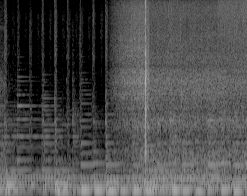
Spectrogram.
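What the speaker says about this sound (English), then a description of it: "Onions have glazed a bit. They're now starting to brown" Onions sautéing and starting to brown in a pan while cooking in a camper van in the Mojave Desert, a soft close sizzle with stirring scrapes and one sharp clink.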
